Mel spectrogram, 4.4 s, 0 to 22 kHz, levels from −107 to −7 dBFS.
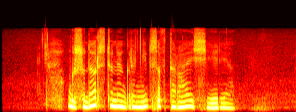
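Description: No technical faults can be heard anywhere in the speech recording, which carries a steady, continuous signal with nothing in it that calls for correction.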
